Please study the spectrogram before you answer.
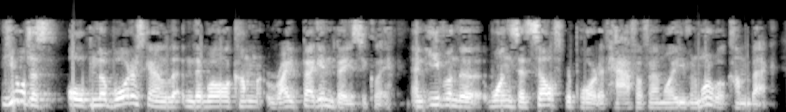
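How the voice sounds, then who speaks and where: A man on a podcast, speaking in measured casual political chat, hedging with "basically". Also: mid-range voice, expressive, darkish tone, poor audio. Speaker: podcast guest.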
